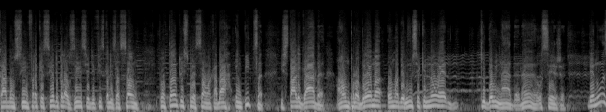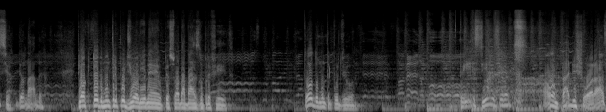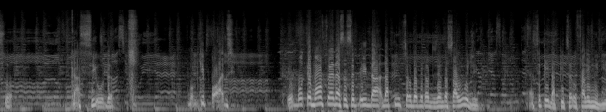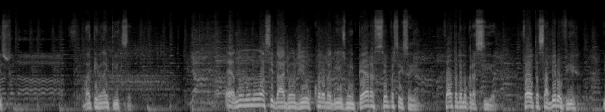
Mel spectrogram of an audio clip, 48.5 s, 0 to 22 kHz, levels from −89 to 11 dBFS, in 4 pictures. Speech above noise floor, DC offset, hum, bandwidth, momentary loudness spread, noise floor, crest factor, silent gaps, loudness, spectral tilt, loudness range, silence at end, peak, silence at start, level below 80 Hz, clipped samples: 25 dB; under 0.1%; none; 15.5 kHz; 19 LU; -52 dBFS; 10 dB; none; -28 LUFS; -6.5 dB/octave; 7 LU; 0 s; -18 dBFS; 0 s; -50 dBFS; under 0.1%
